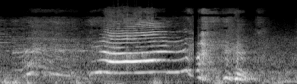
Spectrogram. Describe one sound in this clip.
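A young woman squeals in a long high-pitched laugh.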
